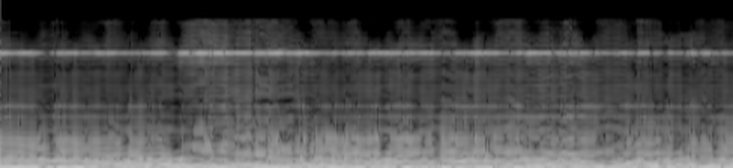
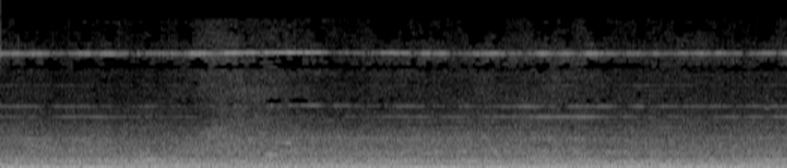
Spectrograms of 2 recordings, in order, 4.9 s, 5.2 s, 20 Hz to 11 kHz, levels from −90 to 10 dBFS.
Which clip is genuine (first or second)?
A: second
